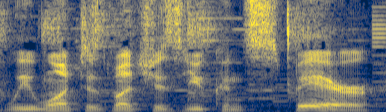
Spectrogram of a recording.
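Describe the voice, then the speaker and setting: A man co-hosting a casual podcast with wry, deadpan jokes. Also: mid-range voice, normal speed, over music. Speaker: podcast co-host.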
